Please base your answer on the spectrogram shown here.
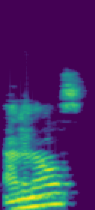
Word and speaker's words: animals: Un très bon exemple, c'est donc le mot animal, en anglais animals. Le i se prononce e, le a se prononce e aussi.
